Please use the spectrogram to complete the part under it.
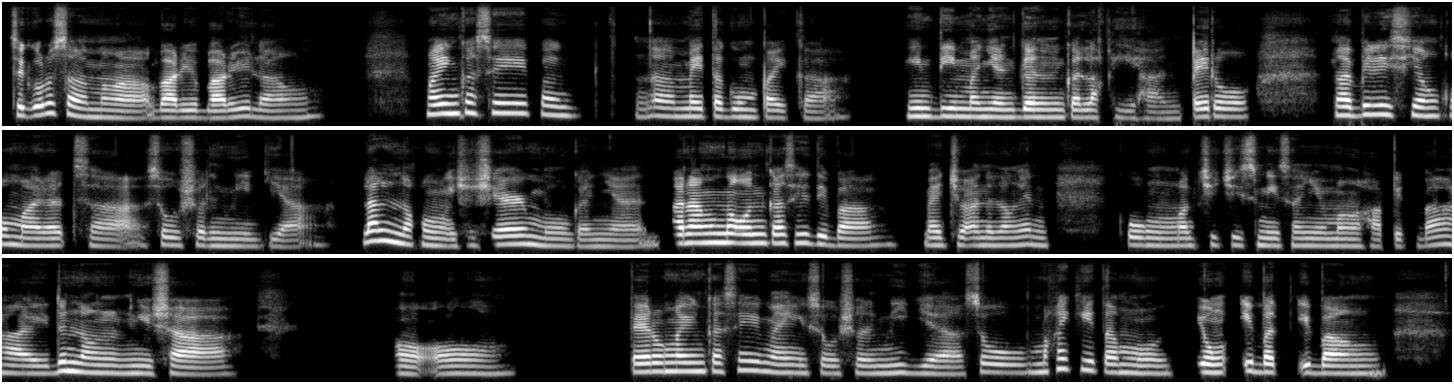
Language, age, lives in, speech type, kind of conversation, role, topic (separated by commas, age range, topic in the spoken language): Filipino, 20-24, Philippines, conversation, unstructured, none, Ano ang ibig sabihin ng tagumpay para sa’yo?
